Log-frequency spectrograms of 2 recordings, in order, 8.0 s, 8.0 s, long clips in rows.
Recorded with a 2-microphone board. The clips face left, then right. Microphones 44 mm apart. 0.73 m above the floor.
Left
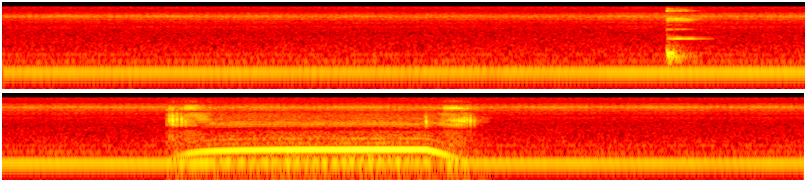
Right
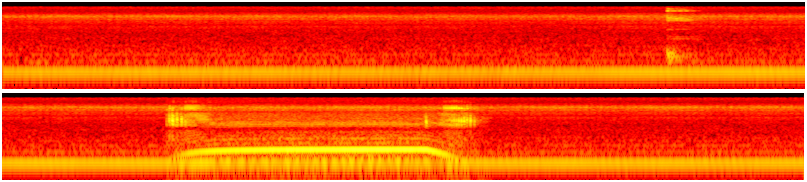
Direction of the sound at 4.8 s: Centre (ahead or behind).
